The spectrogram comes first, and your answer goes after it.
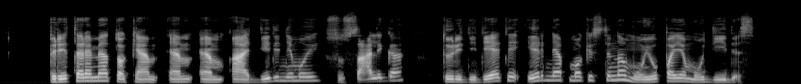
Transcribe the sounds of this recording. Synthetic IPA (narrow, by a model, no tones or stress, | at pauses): pʲɾʲɪt̪ɐɾʲɛmʲɛt̪oːkʲɛˑmɛmɛmɑːd̪ʲɪd̪ʲɪnʲɪmʊɪsʊsɑːlʲiɡɑ | t̪ʊɾʲɪd̪ʲɪd̪ʲeːt̪ʲɪʔɪɾnʲɛɐpmoːkʲɛsʲt̪ʲɪnɐmuːjuːpɐjɛmuːd̪ʲiːd̪ʲɪ̰s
